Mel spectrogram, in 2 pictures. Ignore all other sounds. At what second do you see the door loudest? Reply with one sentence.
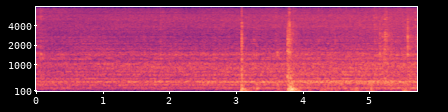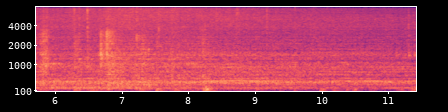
The loudest moment of the door is at 4 seconds.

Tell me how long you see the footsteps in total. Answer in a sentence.
You can hear the footsteps for 2 seconds altogether.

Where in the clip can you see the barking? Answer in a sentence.
The barking can't be heard in this clip.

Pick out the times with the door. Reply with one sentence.
You can hear the door from 3.0 to 4.0 s and from 7.5 to 8.4 s.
